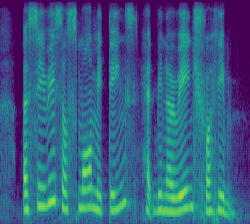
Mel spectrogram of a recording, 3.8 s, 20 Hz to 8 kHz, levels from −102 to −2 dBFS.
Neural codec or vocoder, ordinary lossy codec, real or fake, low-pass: codec, 16 kHz, 4 kbps, FunCodec, trained on LibriTTS, 50 frames a second; Opus, 24 kbps; fake; 7.2 kHz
